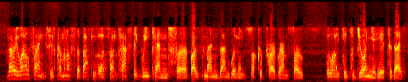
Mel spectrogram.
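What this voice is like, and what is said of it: Strong English accent. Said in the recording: “the greatest English accent probably in the history of this program”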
